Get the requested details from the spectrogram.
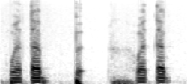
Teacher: cara bacanya dipantulkan dan pantulannya besar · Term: qolqolah kubro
